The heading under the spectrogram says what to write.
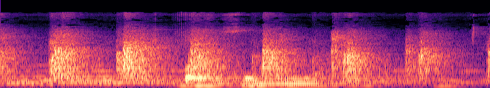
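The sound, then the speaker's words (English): A church audience at a leadership conference gives a clap offering to Jesus, clapping in a steady, rhythmic beat pulsing about twice per second, with a full sound and murmuring voices underneath. “Somebody give a clap offering to Jesus.”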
